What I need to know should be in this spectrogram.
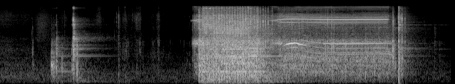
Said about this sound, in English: Using a 32 millimeter socket on an impact,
